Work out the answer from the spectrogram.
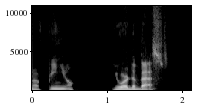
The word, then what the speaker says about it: Pinho: Um, and I want to give you an A+ in your Portuguese pronunciation of Pino.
